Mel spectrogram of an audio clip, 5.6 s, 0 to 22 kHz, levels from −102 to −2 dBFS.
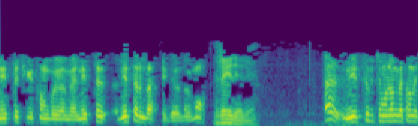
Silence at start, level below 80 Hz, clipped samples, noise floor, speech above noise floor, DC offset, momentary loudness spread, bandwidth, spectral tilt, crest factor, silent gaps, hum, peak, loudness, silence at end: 0 s; -52 dBFS; under 0.1%; -59 dBFS; 42 dB; under 0.1%; 8 LU; 5.6 kHz; -11 dB/octave; 16 dB; none; none; -2 dBFS; -17 LUFS; 0 s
